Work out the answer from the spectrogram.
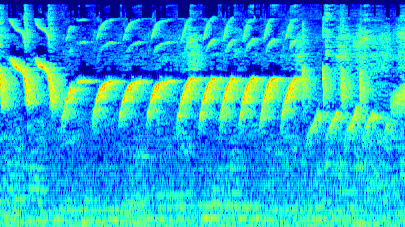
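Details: Canary singing at night: a fast series of high, downward-sweeping notes repeated about four times a second, forming a steady rolling trill that breaks into quicker chirps at the end.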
